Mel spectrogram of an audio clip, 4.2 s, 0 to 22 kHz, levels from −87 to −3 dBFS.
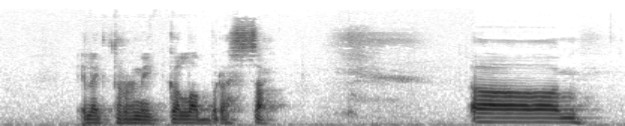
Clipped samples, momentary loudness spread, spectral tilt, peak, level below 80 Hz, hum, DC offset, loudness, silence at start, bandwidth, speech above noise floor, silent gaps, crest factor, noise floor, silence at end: under 0.1%; 11 LU; -5.5 dB/octave; -4 dBFS; -46 dBFS; none; under 0.1%; -20 LUFS; 0.5 s; 13 kHz; 31 dB; none; 18 dB; -50 dBFS; 0.25 s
